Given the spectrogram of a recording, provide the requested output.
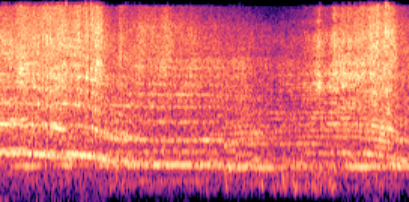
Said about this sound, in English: And that was the sound of a Ferrari. Love it.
